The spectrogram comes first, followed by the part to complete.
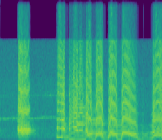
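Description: Speech only: a woman talking in an animated voice.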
